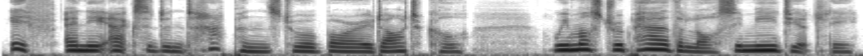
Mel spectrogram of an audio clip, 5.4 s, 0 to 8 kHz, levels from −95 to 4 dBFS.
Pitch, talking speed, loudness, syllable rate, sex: 195 Hz, 155 wpm, -17 LUFS, 5.7 syllables/s, female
